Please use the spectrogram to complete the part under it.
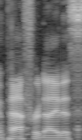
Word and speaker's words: Epaphroditus: I just want to congratulate you on pronouncing Epaphroditus so like clearly.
